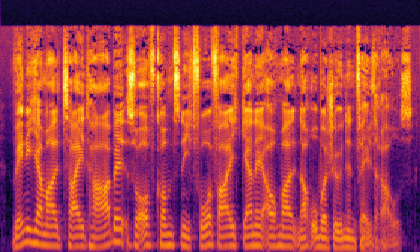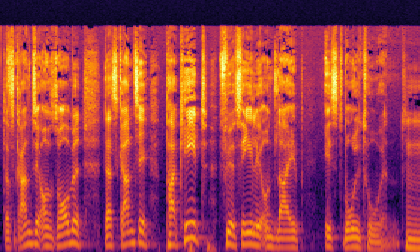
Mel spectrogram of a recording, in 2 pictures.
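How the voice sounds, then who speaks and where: A man speaks at a medium pitch and a fairly slow pace, with vocal fry and ordinary pitch variation. The recording is very clean, with a silent background. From Bavarian Swabia, Kaufering near Lech. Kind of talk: casual interview. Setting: studio.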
